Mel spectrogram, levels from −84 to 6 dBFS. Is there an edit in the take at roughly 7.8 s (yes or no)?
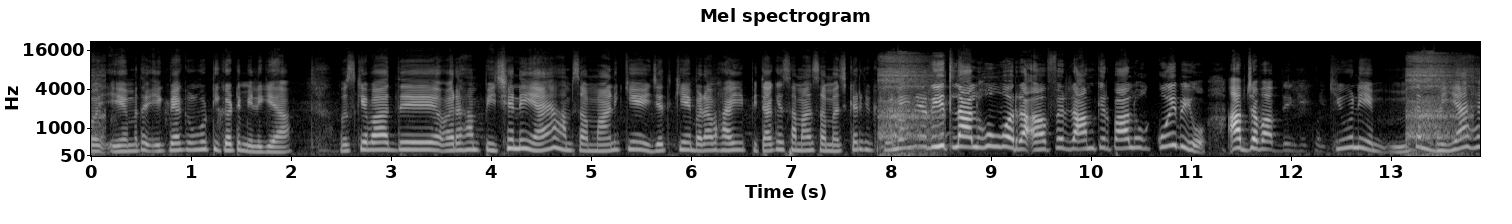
yes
